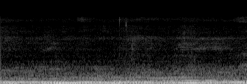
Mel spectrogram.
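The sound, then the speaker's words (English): A dense, eerie street ambience saved as a sound-design preset of zombies on the street: a steady, heavy low rumble like traffic with a soft hiss layered over it, continuous and unbroken, with no one speaking. “Now remember, you can save that as a preset. Zombies on the street.”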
